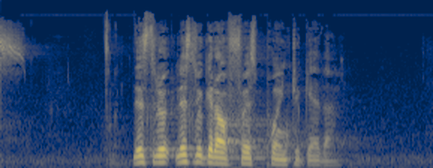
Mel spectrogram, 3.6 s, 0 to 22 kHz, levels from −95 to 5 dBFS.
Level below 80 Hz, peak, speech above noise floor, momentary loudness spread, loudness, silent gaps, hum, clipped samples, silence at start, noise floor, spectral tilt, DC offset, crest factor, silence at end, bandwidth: -72 dBFS; -6 dBFS; 41 dB; 22 LU; -25 LUFS; none; none; under 0.1%; 0 s; -66 dBFS; -4 dB/octave; under 0.1%; 22 dB; 0.85 s; 16 kHz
